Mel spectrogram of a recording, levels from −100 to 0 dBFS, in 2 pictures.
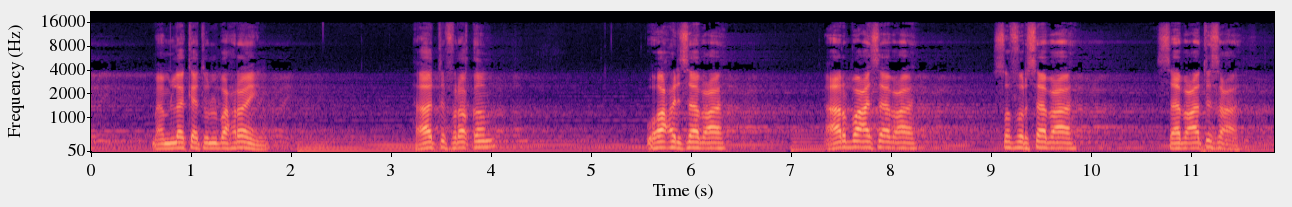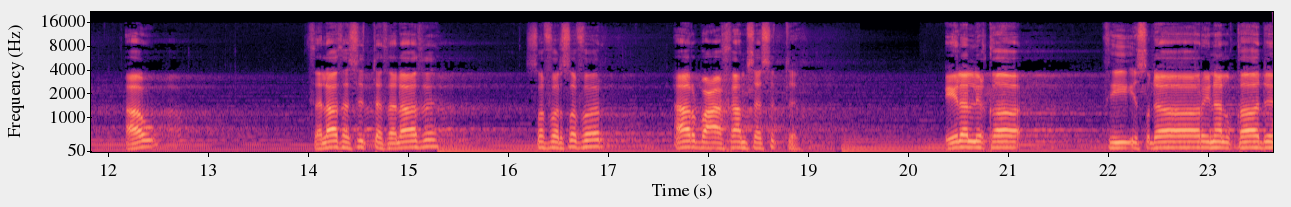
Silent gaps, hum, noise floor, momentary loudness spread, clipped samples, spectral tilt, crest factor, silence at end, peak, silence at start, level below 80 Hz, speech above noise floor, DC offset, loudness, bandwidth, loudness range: none; none; -43 dBFS; 22 LU; under 0.1%; -4.5 dB/octave; 20 dB; 0 s; -2 dBFS; 0 s; -46 dBFS; 23 dB; under 0.1%; -20 LUFS; 16 kHz; 4 LU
